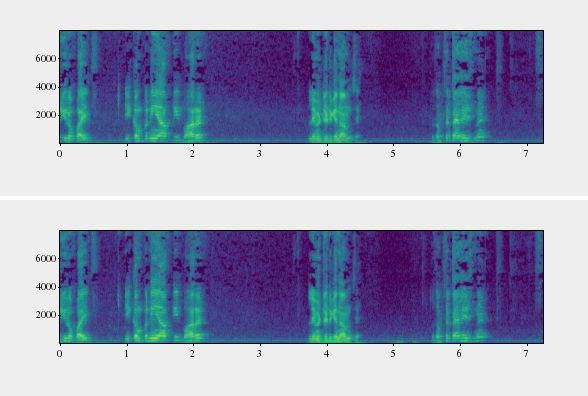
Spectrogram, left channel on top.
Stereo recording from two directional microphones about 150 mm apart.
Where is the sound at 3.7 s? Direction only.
90° right; by 4.5 s 65° right (ahead or behind).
